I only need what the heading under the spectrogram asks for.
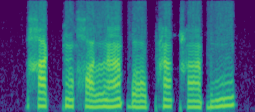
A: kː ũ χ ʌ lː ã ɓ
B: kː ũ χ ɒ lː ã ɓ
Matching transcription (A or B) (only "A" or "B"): B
